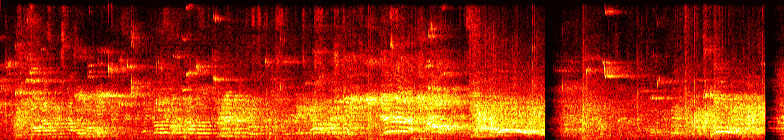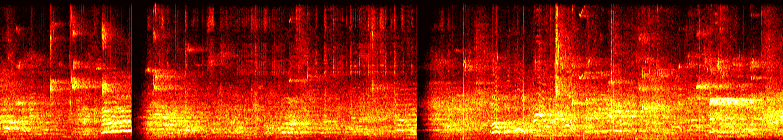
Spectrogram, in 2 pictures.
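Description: Live basketball game sound in a gymnasium: a ball dribbled on the hardwood and players' indistinct shouts and chatter, echoing in the hall. The sound drops out suddenly and comes back four times.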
